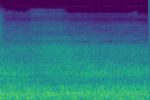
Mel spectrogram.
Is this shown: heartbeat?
no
